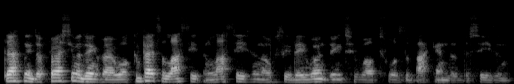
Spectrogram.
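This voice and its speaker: A young footballer from Hong Kong answering interview questions politely with plain answers and fillers. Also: male voice, medium pitch, fairly even intonation, very fast, slightly rough. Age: young adult. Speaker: youth footballer, guest. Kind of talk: casual interview.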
